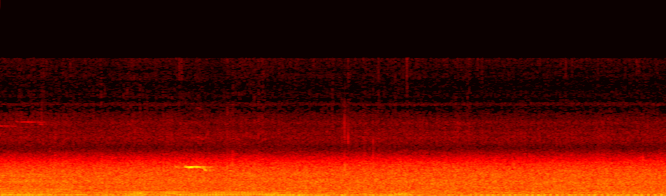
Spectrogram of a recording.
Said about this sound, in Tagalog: Ito na ulan, lakas ng ulan.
